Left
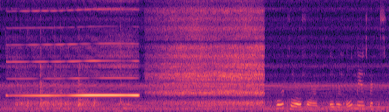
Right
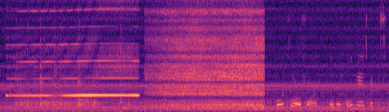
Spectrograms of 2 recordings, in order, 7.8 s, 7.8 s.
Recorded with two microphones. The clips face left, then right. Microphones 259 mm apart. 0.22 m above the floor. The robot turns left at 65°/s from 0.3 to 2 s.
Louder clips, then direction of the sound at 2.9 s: Right 5 dB; 70° right (ahead or behind).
